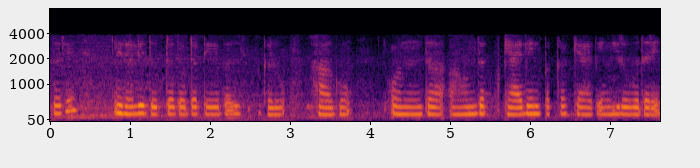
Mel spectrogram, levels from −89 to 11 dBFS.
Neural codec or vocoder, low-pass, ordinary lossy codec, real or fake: none; 7.2 kHz; AAC, 16 kbps; real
